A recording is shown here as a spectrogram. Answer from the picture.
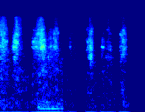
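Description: Very faint scratching of a drawing tool on paper, in short strokes a few times a second.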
